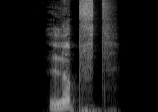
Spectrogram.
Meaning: inflection of lupfen: 1. second-person plural present 2. third-person singular present 3. plural imperative
- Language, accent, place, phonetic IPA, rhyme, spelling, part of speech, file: German, Germany, Berlin, [lʊp͡ft], -ʊp͡ft, lupft, verb, De-lupft.ogg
